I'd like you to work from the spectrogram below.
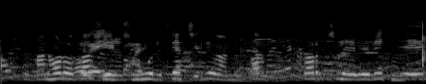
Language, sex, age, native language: Icelandic, male, 13, Icelandic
